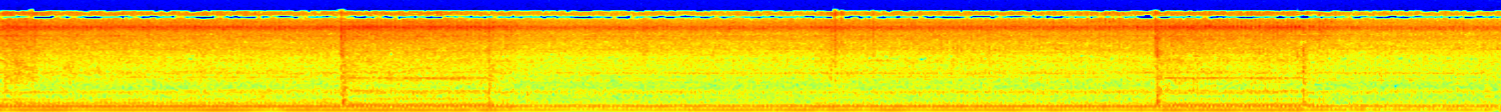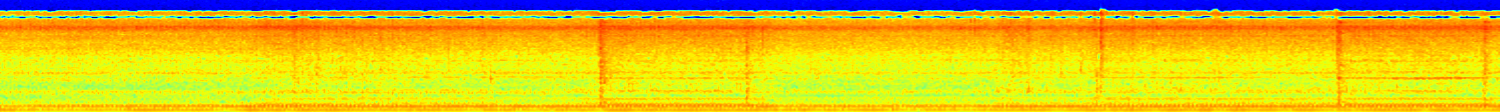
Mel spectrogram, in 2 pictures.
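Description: Wood splitter's engine running steadily, its note shifting every few seconds, with a few sharp knocks.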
